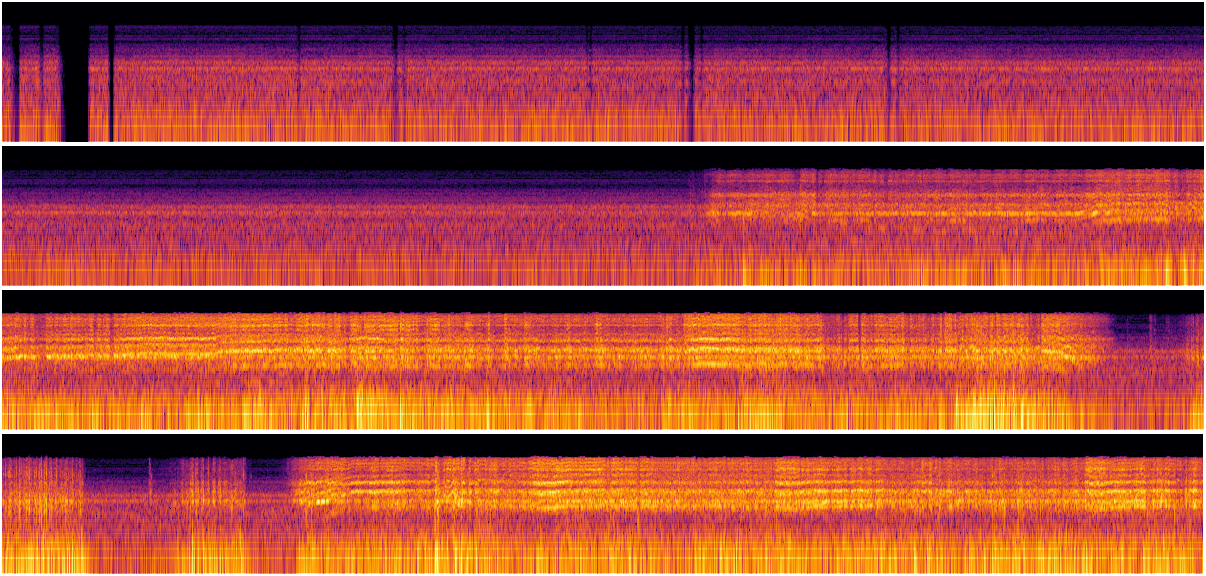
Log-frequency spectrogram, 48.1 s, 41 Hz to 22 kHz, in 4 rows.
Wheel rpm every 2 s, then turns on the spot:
0, 0, 0, 0, 0, 0, 0, 0, 0, 10, 60, 70, 130, 170, 200, 200, 200, 150, 20, 20, 200, 230, 230, 230.
36-38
